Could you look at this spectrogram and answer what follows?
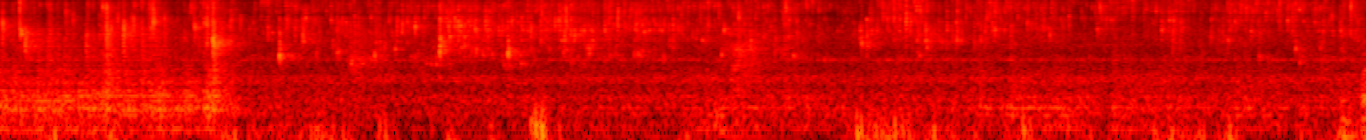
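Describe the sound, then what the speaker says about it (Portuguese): Tap water runs steadily from a faucet fed through a home water filter, a continuous close hiss and splash with slight surges in flow and no talking. "Eu vou virar a torneira aqui, só para vocês verem."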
